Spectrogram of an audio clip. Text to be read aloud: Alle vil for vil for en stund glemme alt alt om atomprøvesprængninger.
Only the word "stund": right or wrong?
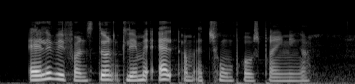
right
